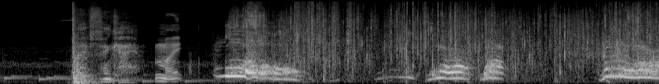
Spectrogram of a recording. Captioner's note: retches; Walter retching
